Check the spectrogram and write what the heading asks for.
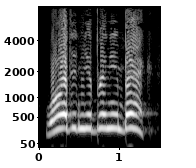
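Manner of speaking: high, sharp incredulous question; exasperated demand. Acted. Police sergeant to constable, high exasperated demand. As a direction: ask as a fed-up boss.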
